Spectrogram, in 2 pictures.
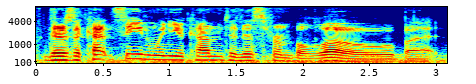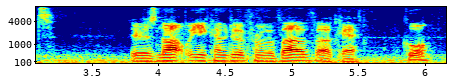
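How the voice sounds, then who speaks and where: Male let's player, bright mid-pitched voice, casual and analytical, faint noise behind. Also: normal speed. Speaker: video game let's player. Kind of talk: casual gameplay commentary.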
